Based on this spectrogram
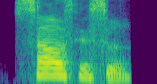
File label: "sowthistle", Indian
